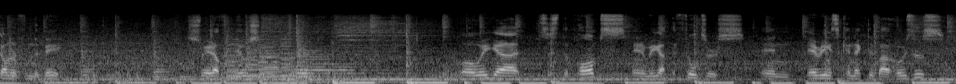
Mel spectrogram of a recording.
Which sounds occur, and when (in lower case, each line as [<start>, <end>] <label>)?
[0.00, 0.64] man speaking
[0.00, 9.55] music
[0.01, 4.45] water
[0.40, 1.06] mechanisms
[1.84, 2.60] man speaking
[4.36, 9.55] wind
[4.56, 5.19] man speaking
[5.35, 7.42] man speaking
[7.61, 9.53] man speaking
[9.04, 9.55] mechanisms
